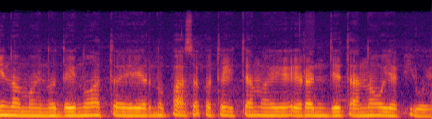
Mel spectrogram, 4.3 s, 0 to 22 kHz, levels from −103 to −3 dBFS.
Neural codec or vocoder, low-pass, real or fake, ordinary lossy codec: none; 14.4 kHz; real; Opus, 64 kbps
